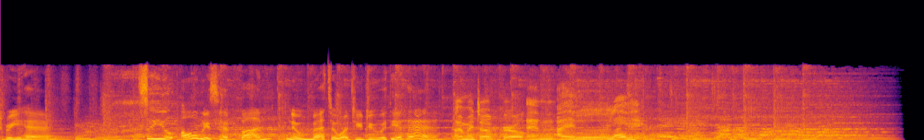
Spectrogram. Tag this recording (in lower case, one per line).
music
speech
